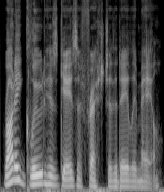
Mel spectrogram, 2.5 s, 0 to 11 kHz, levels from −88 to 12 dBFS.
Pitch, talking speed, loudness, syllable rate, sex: 130 Hz, 220 wpm, -17 LUFS, 5.1 syllables/s, male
